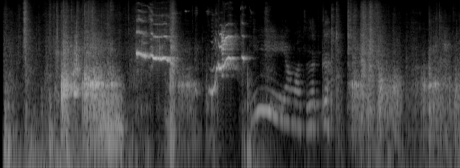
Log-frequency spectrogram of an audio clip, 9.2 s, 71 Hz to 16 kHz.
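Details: Shiba Inu dogs indoors after dinner on April 27: high, thin yelping whines with bright overtones, then a long whine that slides downward, with people talking throughout and some bumping and rustling.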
